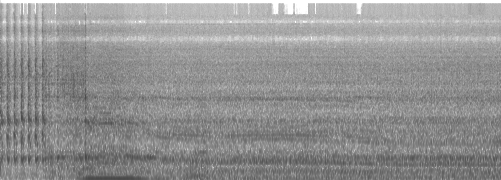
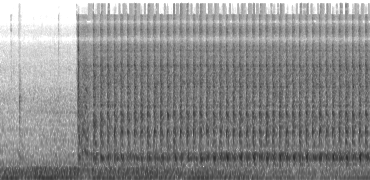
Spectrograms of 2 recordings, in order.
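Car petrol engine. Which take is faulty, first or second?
second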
